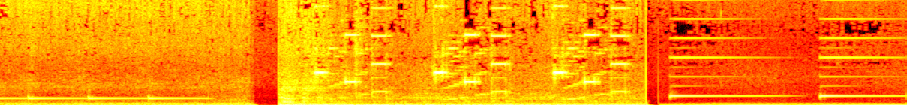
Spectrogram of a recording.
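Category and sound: signal or alarm, car low-fuel warning beep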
